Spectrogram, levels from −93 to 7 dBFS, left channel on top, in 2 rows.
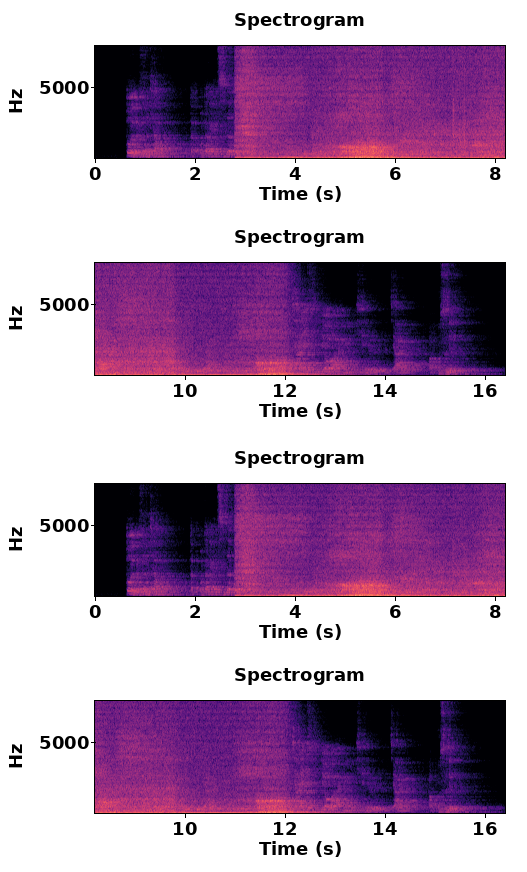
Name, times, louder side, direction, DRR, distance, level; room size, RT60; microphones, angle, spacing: voice 1, 0.6-1.3 1.8-3.5 4.1-5.6 5.9-6.8 7.7-8.8 9.4-11.2 11.7-13.9 14.1-14.4 14.9-15.4, equal, 15° right, -6 dB, 7.6 m, -42 dB
sound 1, 2.8-12.1, equal, 5° left, 3.5 m, -27 dB
sound 2, 4.3-9.8, left 2 dB, 45° left, 3.0 m, -34 dB
24.5 x 21.0 x 6.5 m, 2.3 s
head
